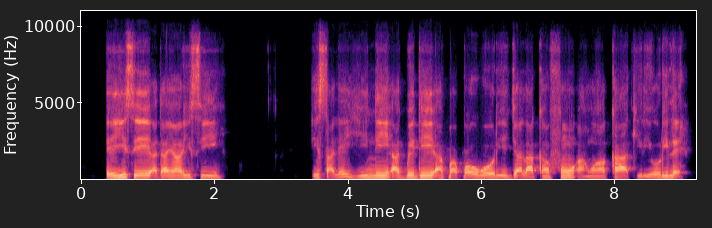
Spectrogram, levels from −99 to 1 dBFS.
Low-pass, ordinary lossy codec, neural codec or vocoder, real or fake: 9.9 kHz; Opus, 24 kbps; none; real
